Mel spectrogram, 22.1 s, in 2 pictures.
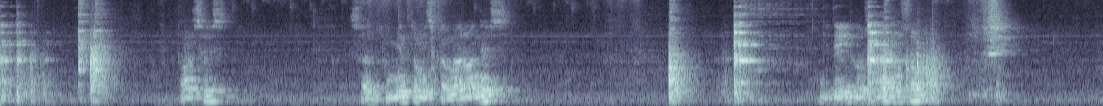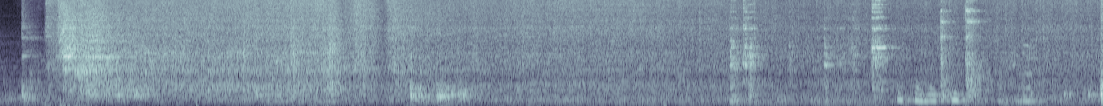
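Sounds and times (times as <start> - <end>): shrimp sizzling in a hot pan: 11.5 - 22.0.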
